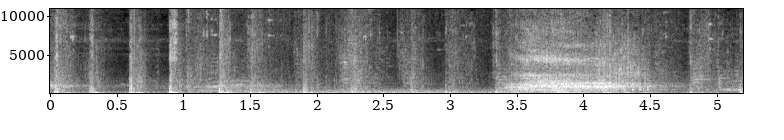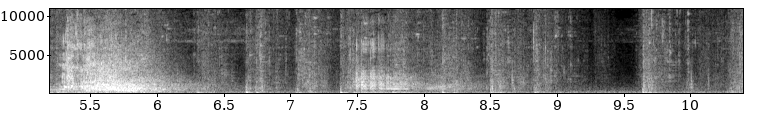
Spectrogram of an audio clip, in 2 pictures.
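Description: Heavy footsteps thud on the ground at a steady pace.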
